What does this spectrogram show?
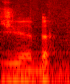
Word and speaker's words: gib: I think that's how you're supposed to pronounce it. Gib. It's basically the word for like when you shoot a bad guy so hard they explode in, you know, chunks like that. I usually say gib. I like to think that's how you're supposed to pronounce it, but most people will also say it's pronounced jib. Like gib, G-I-B.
